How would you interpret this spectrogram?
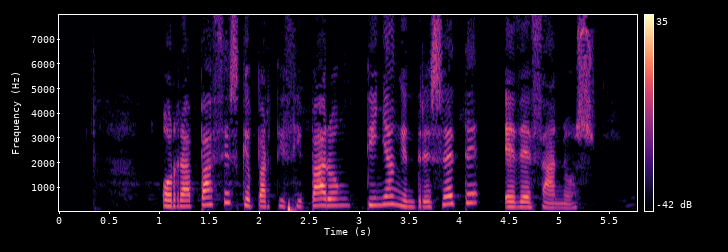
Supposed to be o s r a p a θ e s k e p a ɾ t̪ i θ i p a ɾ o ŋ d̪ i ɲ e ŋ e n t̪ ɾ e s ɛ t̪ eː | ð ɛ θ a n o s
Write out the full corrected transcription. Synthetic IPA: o s r a p a θ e s k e p a ɾ t̪ i θ i p a ɾ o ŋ t̪ i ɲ a ŋ e n t̪ ɾ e s ɛ t̪ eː | ð ɛ θ a n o s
